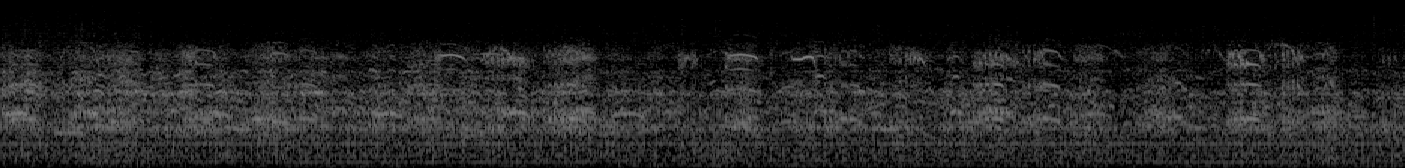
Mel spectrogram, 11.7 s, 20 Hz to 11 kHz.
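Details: Common cranes flying over in Estonia, filmed by a crane camera on 27 September 2017 at 19:26; a distant flock gives overlapping rolling trumpet calls in a steady, fairly quiet chorus with no clear gaps.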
